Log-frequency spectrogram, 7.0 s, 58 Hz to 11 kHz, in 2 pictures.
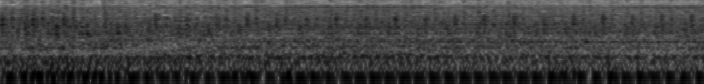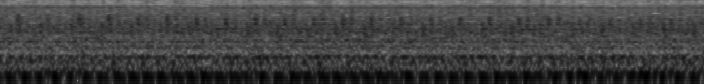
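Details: Audi 80 B3 at idle: irregular rapid knocking, roughly three beats a second, over a gritty engine tone; engine knock, source not pinned down.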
